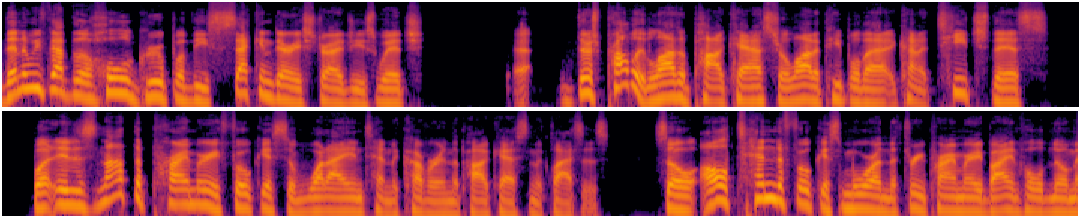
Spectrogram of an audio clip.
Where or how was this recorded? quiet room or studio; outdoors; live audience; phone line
live audience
